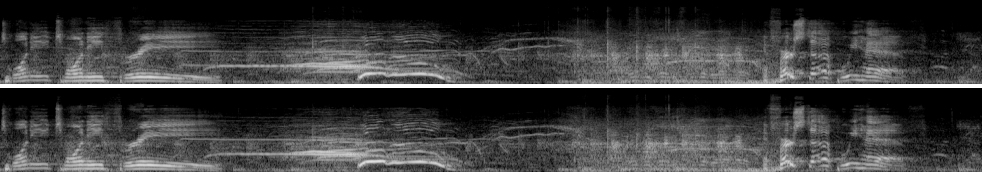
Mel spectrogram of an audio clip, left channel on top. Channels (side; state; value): both; normal; correlation 0.09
